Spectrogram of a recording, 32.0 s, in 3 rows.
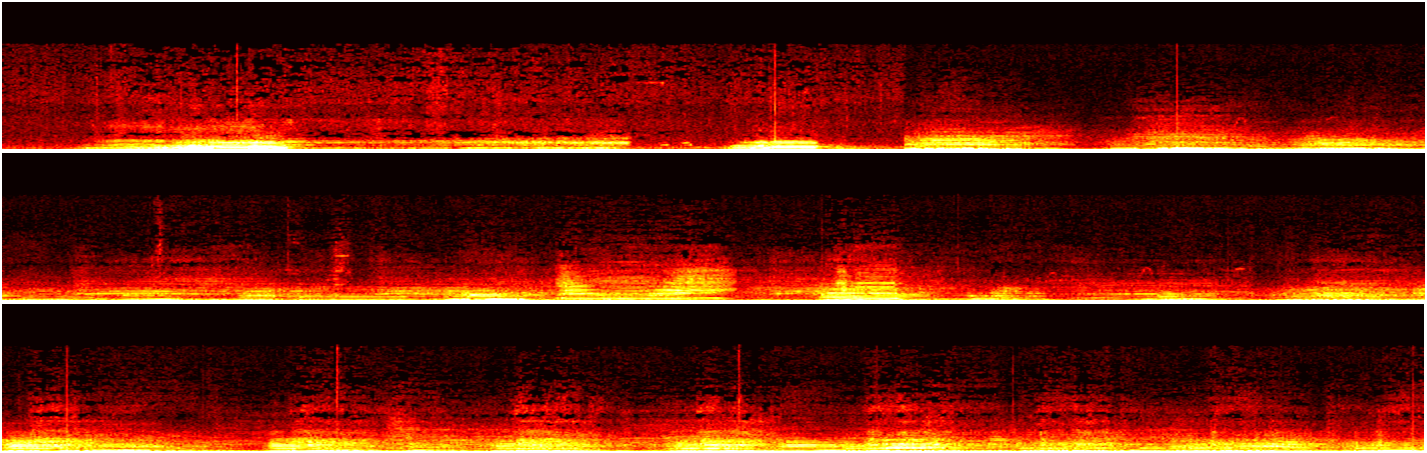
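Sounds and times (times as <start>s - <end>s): cattle mooing: 6.8s - 32.0s.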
